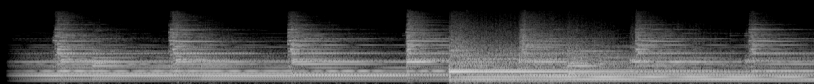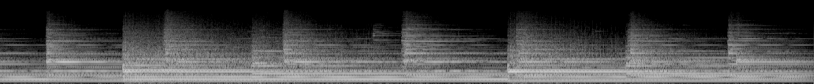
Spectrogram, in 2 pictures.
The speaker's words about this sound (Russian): по окончании окропления заиграл первый колокольный звон Владимирского храма.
